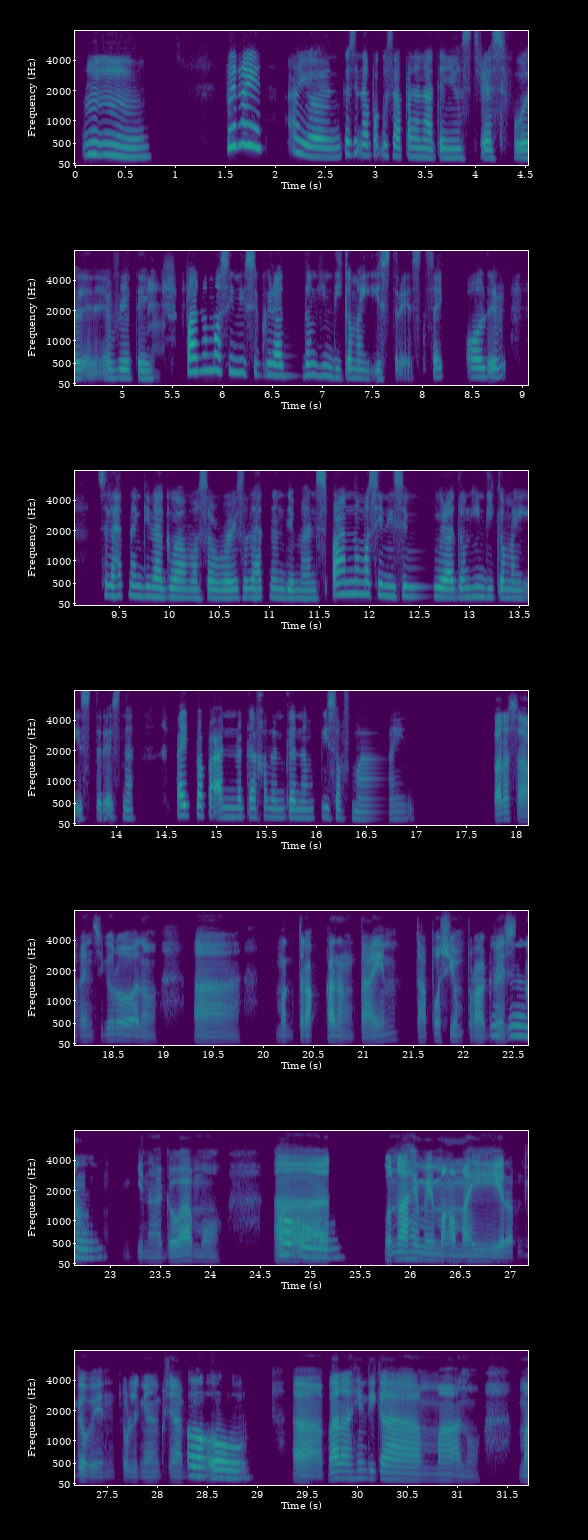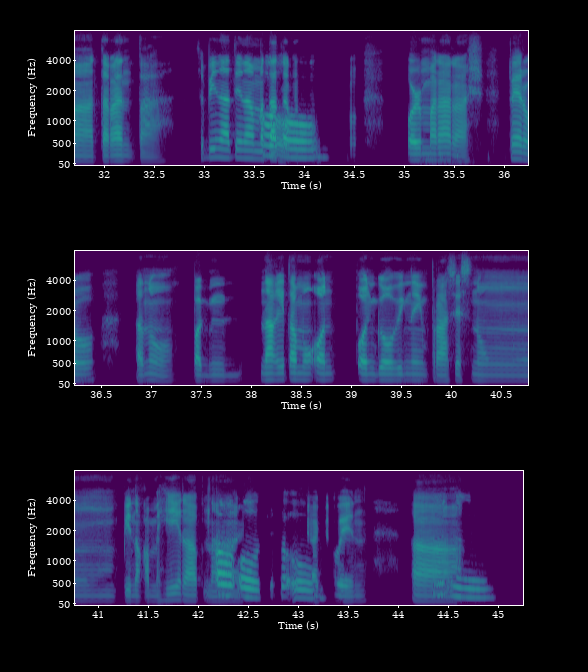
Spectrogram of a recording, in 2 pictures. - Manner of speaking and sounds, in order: distorted speech; in English: "stress like older"; other background noise
- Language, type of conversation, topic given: Filipino, unstructured, Paano mo haharapin ang boss na laging maraming hinihingi?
